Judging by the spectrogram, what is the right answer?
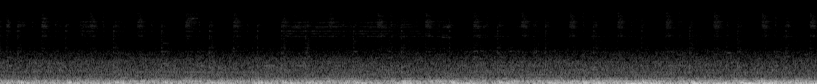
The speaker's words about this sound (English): try and squeeze myself in between some of this faster moving traffic. Little shift down to fifth gear, take fourth. 3000 RPM and 90 kilometers.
